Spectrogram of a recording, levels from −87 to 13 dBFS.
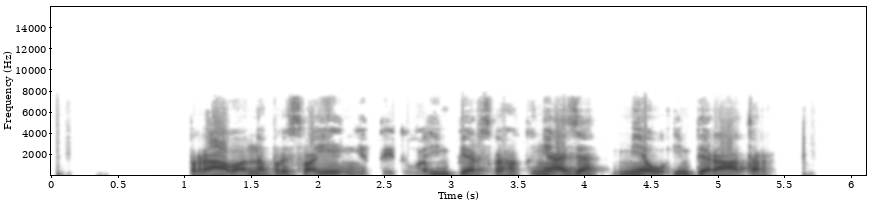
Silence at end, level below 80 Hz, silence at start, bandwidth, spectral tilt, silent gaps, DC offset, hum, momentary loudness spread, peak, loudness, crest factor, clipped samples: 0.75 s; -50 dBFS; 1.05 s; 7.8 kHz; -6 dB/octave; 2.42-2.46 s; under 0.1%; none; 10 LU; -2 dBFS; -18 LUFS; 18 dB; under 0.1%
